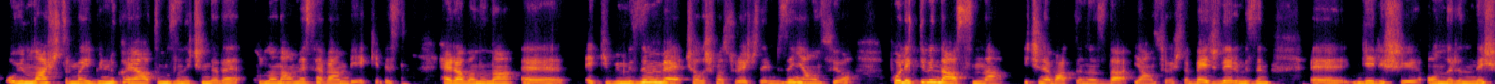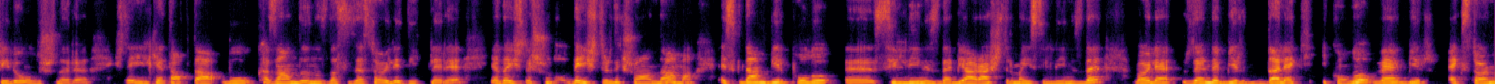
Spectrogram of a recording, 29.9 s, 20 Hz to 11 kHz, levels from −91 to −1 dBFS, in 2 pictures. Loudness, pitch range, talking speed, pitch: -24 LUFS, 235-260 Hz, 125 wpm, 245 Hz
